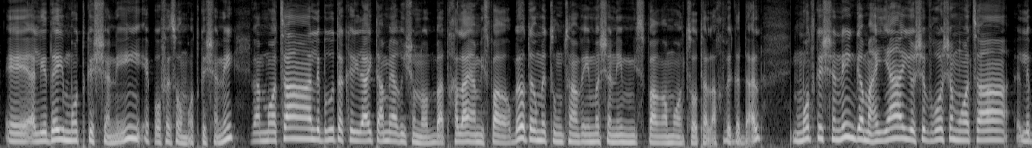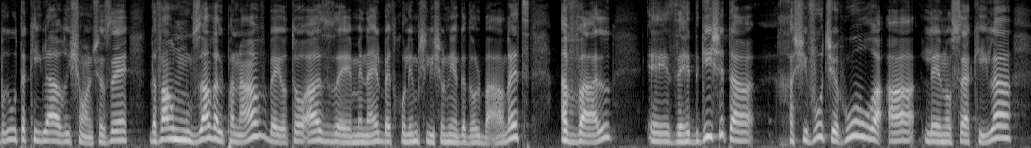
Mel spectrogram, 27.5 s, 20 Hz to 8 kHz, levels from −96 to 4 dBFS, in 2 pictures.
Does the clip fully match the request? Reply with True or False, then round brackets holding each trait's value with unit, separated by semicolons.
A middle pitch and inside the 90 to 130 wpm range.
True (170 Hz; 115 wpm)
